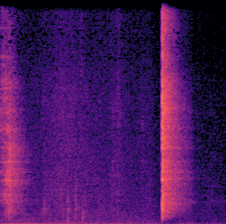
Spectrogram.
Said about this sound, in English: Staple gun. I'm gonna unload.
